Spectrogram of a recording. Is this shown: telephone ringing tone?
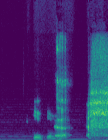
no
